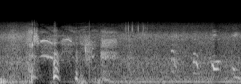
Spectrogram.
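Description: A few short high-pitched squeals gliding up and down in pitch, over a steady rushing noise of wind and bubbling hot-tub water.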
